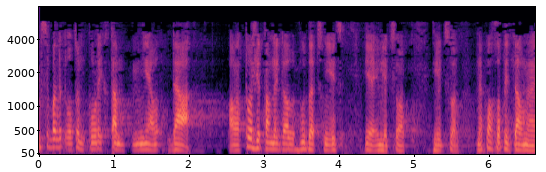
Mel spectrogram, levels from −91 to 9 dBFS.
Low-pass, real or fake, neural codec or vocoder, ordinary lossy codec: 7.2 kHz; fake; codec, 16 kHz in and 24 kHz out, 0.6 kbps, FireRedTTS-2 codec; MP3, 24 kbps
